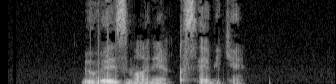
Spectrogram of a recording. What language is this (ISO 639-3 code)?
kur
